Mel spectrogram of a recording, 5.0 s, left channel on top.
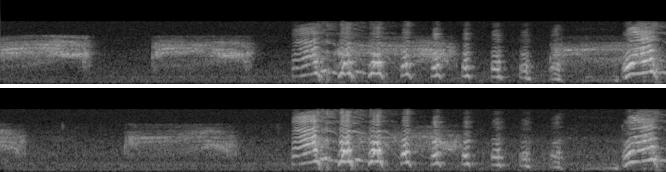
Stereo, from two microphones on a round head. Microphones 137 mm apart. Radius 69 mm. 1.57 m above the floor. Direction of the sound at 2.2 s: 50° right (ahead or behind).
